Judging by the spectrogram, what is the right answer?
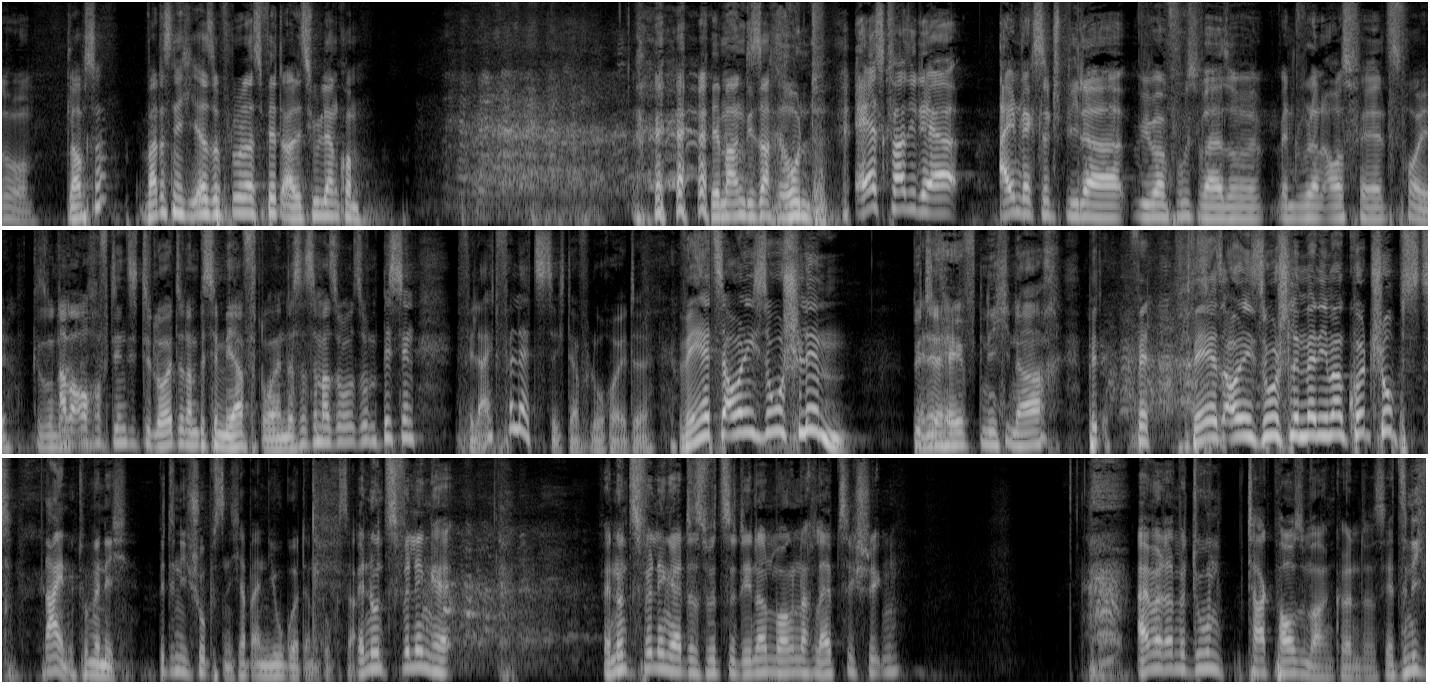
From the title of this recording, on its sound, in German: LIVE in München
